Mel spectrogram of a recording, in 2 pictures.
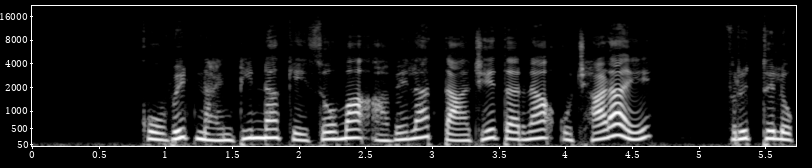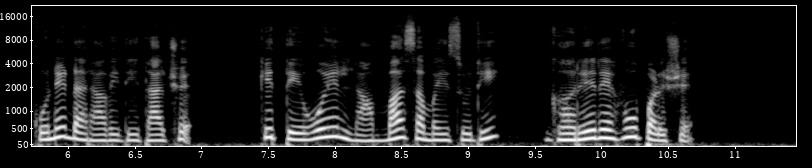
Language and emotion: Gujarati, fearful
